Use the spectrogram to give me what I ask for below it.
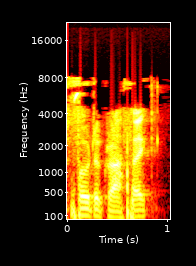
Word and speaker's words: photographic: As you can see, photograph has the stress on the first syllable, photographer on the second, and photographic on the third.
